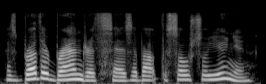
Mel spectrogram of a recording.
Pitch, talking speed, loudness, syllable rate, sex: 210 Hz, 180 wpm, -19 LUFS, 5.2 syllables/s, female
